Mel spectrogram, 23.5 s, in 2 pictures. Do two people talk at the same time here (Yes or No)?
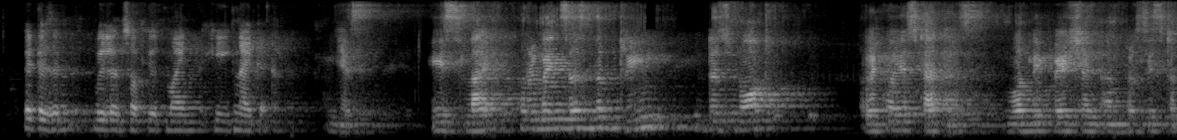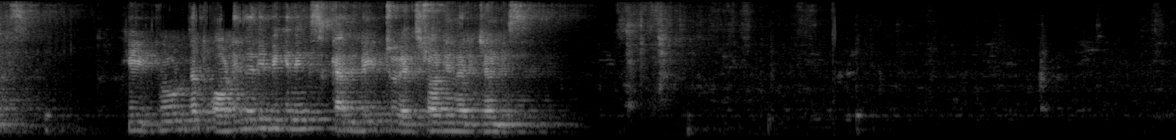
No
